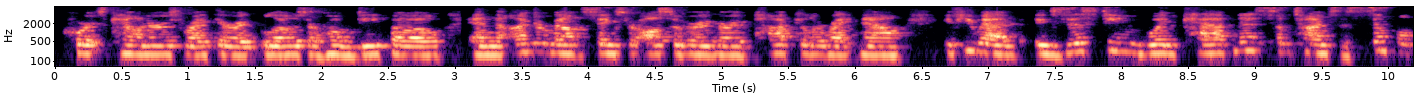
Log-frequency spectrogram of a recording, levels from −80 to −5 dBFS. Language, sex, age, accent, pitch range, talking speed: English, female, 50-69, American, 170-210 Hz, 165 wpm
